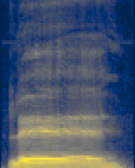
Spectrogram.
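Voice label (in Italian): "lee", vocabolario dialettale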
